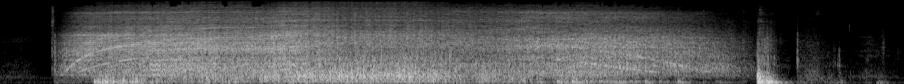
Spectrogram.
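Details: Bosch GRW 11 E mixing drill, after the customer blamed the lead or switch but only new brushes were needed: motor spins up fast and holds a steady, smooth whirr for about seven seconds, then coasts down; runs healthy.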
